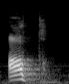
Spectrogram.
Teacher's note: تا کے مخرج میں آپ نے زبان اٹھانی ہے، اس سے کیا ہوگا کہ یہ آواز موٹی ہو جائے گی، بھاری ہو جائے گی۔ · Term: تا کا مخرج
